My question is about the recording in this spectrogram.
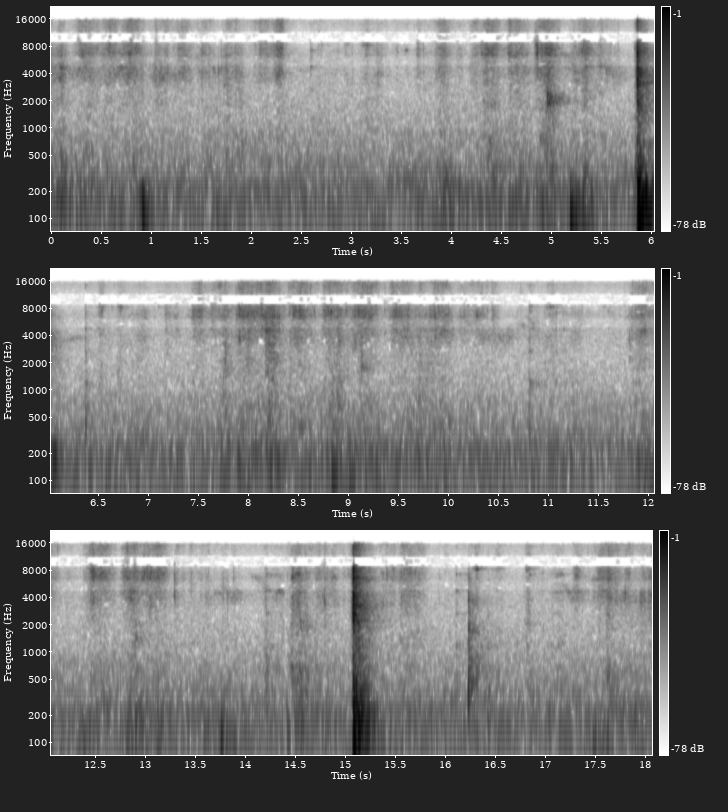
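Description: Hands rubbing a dry spice rub into raw rump steak on a bamboo cutting board: faint, soft rubbing and patting of wet meat, with two sharp knocks about six seconds in and again about fifteen seconds in.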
